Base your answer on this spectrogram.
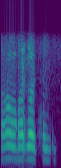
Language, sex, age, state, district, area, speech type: Odia, female, 30-45, Odisha, Sambalpur, rural, conversation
